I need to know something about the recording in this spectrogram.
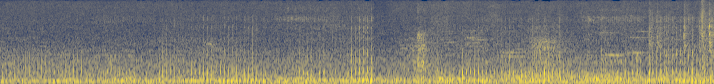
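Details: Continuous low, throbbing purr of a house cat, even and unbroken, with occasional light scratchy rustling noises.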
